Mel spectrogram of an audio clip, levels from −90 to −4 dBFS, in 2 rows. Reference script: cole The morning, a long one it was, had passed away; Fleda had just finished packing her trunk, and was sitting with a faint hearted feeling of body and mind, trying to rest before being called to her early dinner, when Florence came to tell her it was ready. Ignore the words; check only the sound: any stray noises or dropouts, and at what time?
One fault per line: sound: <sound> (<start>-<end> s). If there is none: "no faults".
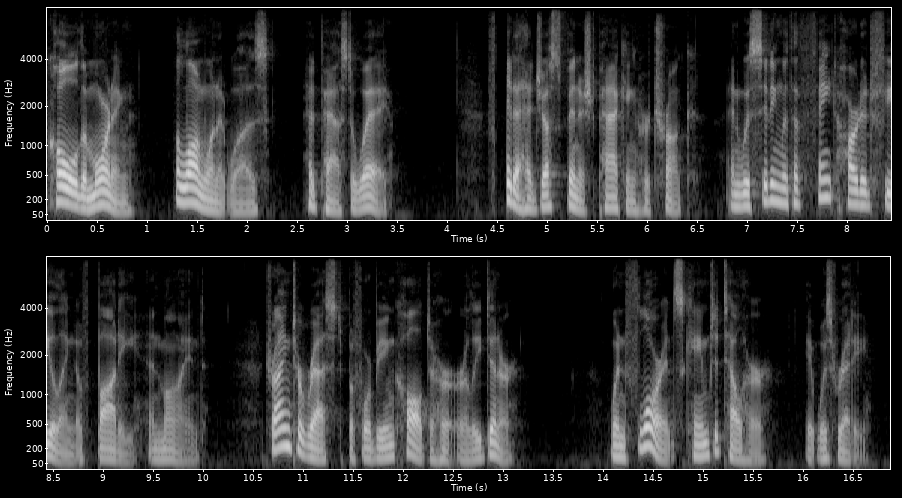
sound: dropout (4.5-4.6 s)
